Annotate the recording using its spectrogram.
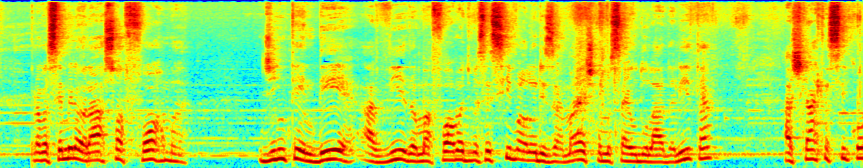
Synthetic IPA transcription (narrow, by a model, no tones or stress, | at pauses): pɾɐvosemeloɾaɾɐsuɐfɔɾmɐ | d͡ʒɪĩt̪ẽnd̪eɾɐvid̪ɐũmɐfɔɾmɐd͡ʒɪvosesɪvaloɾizaɾmajskõmʊsaiwd̪ʊlad̪ʊalit̪a | ɐskaɾt̪ɐssɪkõ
